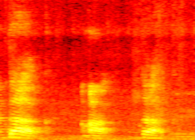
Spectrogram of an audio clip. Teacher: esta A no es la normal que pronunciamos, sino que esta A va como hacia atrás.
